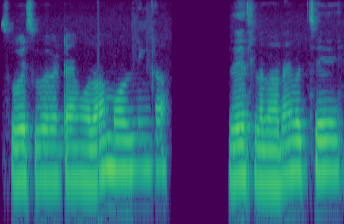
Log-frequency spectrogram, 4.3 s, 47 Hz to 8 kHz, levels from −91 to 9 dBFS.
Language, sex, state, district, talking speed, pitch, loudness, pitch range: Hindi, male, Uttar Pradesh, Jyotiba Phule Nagar, 180 wpm, 140 Hz, -24 LUFS, 135-160 Hz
